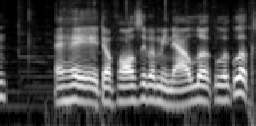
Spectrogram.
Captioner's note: snaps fingers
